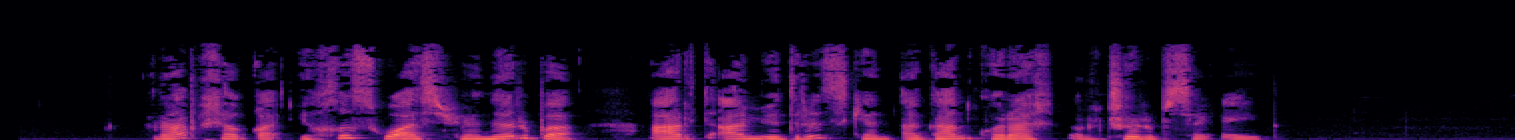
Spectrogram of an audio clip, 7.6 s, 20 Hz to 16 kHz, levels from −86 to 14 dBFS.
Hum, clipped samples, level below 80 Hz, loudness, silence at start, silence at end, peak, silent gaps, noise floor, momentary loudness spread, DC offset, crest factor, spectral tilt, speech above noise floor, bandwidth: none; under 0.1%; -70 dBFS; -25 LUFS; 0.75 s; 1.3 s; -6 dBFS; none; -70 dBFS; 8 LU; under 0.1%; 20 dB; -4 dB/octave; 45 dB; 11.5 kHz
